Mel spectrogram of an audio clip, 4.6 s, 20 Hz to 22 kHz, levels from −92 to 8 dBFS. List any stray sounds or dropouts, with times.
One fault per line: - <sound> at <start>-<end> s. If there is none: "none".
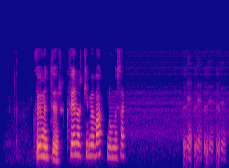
- laugh at 3.7-4.5 s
